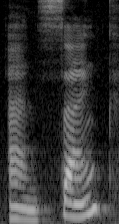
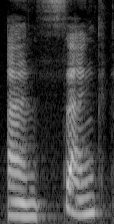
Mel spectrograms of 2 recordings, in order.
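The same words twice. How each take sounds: The two takes are said the same way.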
